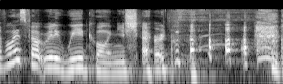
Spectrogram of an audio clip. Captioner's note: laughs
